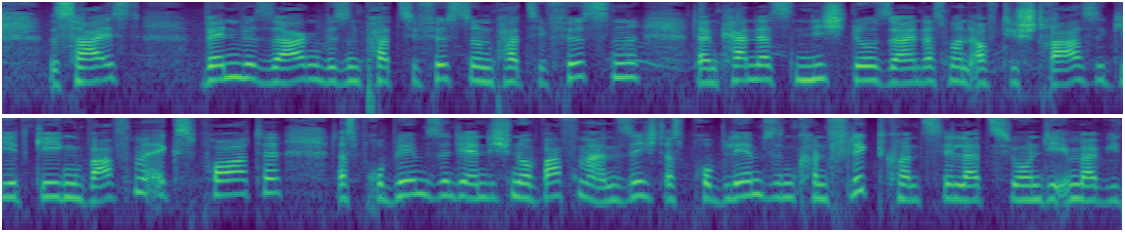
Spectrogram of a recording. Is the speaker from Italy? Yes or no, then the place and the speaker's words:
no; Iraq; ich bin selber Kurdin aus dem Irak.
